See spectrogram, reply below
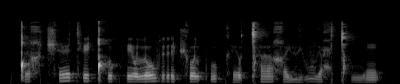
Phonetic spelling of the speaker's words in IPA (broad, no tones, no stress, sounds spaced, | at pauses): ǃ e̤ χ t͡ʃʰ ɛ̤ tʰ e ǃʰ ʊ pʰ e o̯ l o v r ʊ t͡ʃʰ o l pʼ u kʰ ɛ̤ o̯ ǀʰ a̤ χ ɛ̤ vʲ ṳ v e̤ ħ ǀʰ ṳ m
